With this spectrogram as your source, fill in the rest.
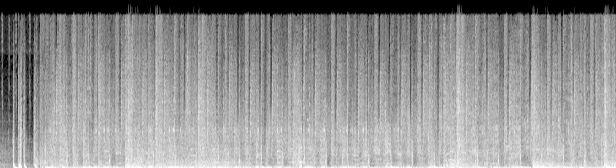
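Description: Explosions and rapid gunfire from a story-mode action video game, a dense, loud, continuous barrage of booms and shots filling the whole stretch after a brief quieter opening.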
